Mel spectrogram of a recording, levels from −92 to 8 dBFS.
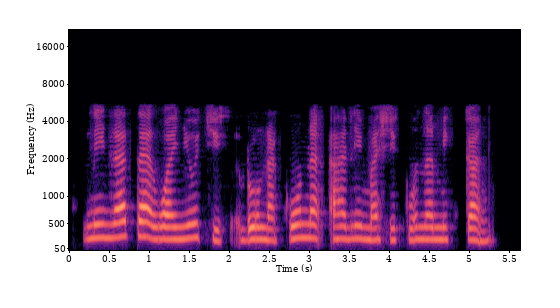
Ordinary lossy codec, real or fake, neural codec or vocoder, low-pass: AAC, 32 kbps; fake; codec, 16 kHz, 4 kbps, FunCodec, trained on LibriTTS, 50 frames a second; 5.4 kHz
